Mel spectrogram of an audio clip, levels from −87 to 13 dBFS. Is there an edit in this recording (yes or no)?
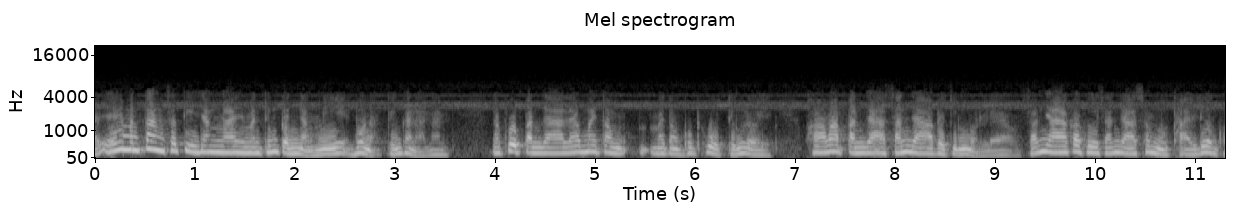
no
